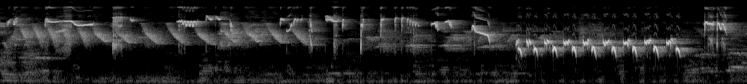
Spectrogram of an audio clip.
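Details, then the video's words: Orange-headed thrush song from Sidoarjo, East Java, full of imitated phrases. It opens with rapid high chirps and slurred notes, then shifts to a fast, even series of about ten sharp, down-slurred whistles. "Anis Kembang isian full"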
